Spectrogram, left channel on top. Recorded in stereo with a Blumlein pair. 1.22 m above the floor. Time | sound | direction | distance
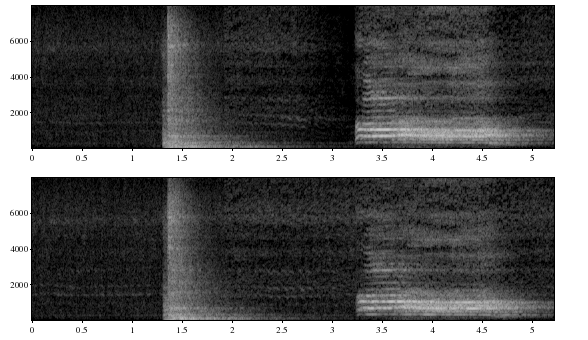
1.3 | a door slam | 60° left | 1.3 m
3.2 | a scream | 50° left | 0.6 m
